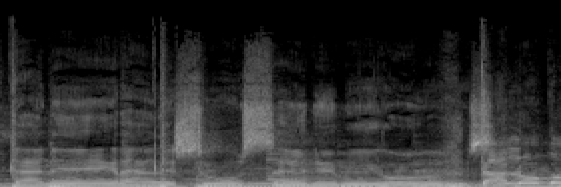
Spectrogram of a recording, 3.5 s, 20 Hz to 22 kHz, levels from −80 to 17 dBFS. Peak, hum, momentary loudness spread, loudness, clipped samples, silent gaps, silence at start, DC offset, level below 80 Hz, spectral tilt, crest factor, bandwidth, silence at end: -4 dBFS; none; 2 LU; -17 LUFS; under 0.1%; none; 0 s; under 0.1%; -44 dBFS; -4.5 dB/octave; 14 dB; 18 kHz; 0 s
